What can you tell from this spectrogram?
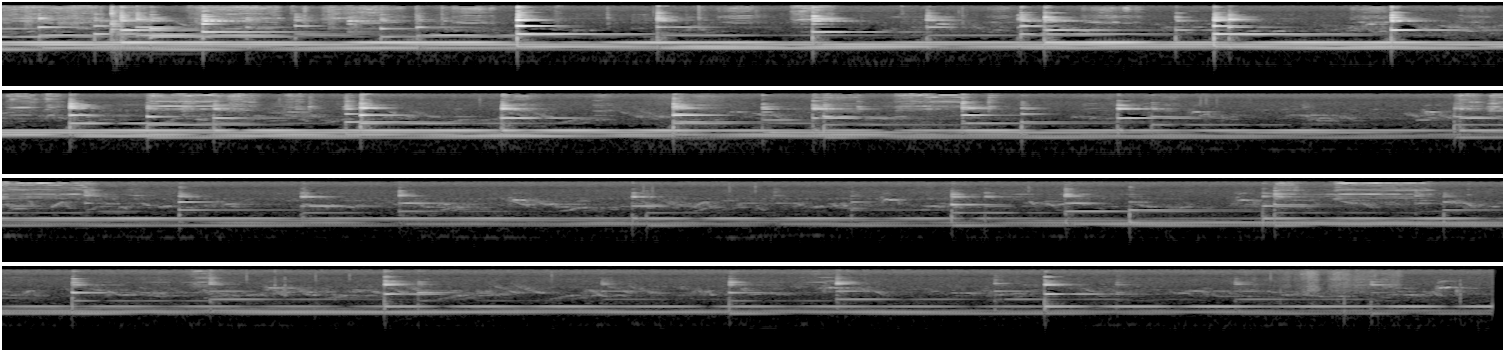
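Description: Wind chimes ringing, struck again and again so that several tones overlap and sustain. The chiming is fuller and louder in the first half and thins out and softens later on.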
